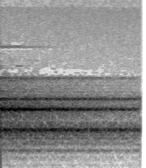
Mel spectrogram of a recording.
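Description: The fading tail of a channel intro jingle: a held chord of several steady tones dying away.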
